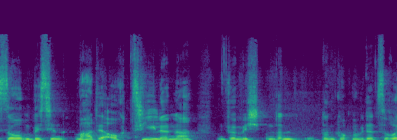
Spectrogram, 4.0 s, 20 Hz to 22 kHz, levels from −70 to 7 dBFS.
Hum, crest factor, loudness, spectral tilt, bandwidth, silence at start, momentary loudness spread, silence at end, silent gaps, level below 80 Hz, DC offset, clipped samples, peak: none; 14 dB; -16 LUFS; -4.5 dB/octave; 17 kHz; 0 s; 7 LU; 0 s; none; -46 dBFS; under 0.1%; under 0.1%; -2 dBFS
